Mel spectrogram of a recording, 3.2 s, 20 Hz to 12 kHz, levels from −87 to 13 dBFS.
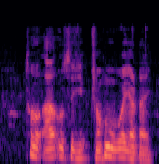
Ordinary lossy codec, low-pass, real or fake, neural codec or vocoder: MP3, 64 kbps; 7.2 kHz; real; none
